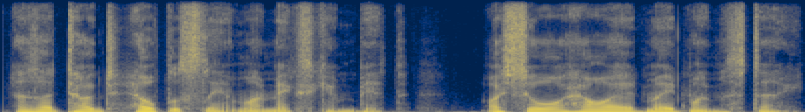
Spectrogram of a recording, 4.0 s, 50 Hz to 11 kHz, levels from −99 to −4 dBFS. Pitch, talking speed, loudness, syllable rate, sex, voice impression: 130 Hz, 240 wpm, -20 LUFS, 6.6 syllables/s, male, masculine, adult-like, weak, slightly dark, muffled, halting, slightly cool, sincere, calm, slightly friendly, slightly reassuring, unique, slightly wild, kind, slightly modest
